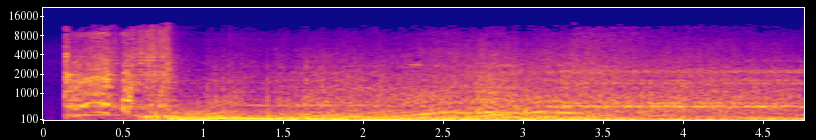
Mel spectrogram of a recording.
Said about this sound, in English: That's a car, I guess.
